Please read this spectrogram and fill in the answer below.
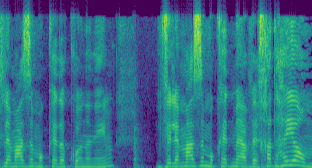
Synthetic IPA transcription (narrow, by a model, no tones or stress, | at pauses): tle̞mazemo̞ke̞d̪akonanimvelemazemo̞ked̪meaveχadɦajo̞m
